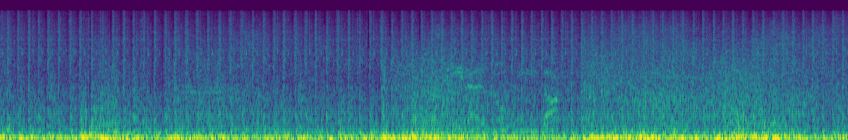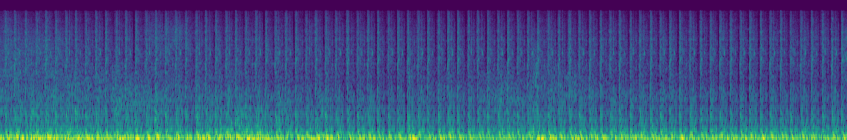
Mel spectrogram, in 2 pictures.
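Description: A mounted heavy machine gun fires in rapid bursts.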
